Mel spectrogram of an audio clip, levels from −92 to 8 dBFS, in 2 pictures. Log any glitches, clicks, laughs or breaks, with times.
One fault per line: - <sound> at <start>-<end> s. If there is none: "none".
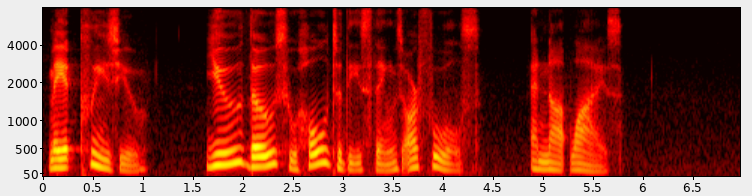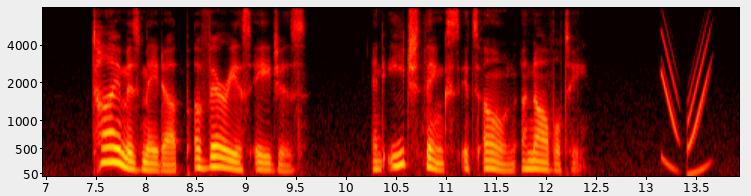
- chirp at 13.1-13.7 s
